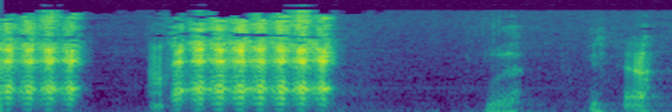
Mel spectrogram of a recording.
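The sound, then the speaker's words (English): A person imitates a goat with two loud, wavering bleats, followed by a few short, quieter vocal bursts after a brief pause. “Good goat sounds.”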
